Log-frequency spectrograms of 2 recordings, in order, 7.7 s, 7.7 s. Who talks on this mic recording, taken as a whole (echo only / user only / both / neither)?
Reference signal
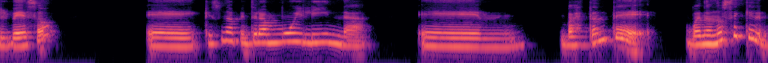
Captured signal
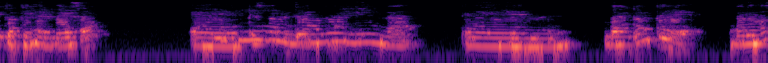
both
